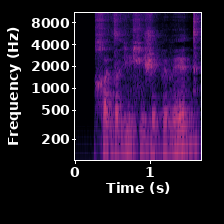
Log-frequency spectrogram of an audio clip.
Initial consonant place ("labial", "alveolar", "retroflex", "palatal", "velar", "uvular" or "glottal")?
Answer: uvular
